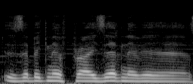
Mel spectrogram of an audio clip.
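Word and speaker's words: Zbigniew Preisner: الان اشاره کردی به زبگنف پرایزر، سازنده موسیقی متن فیلم کیشلوفسکی.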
